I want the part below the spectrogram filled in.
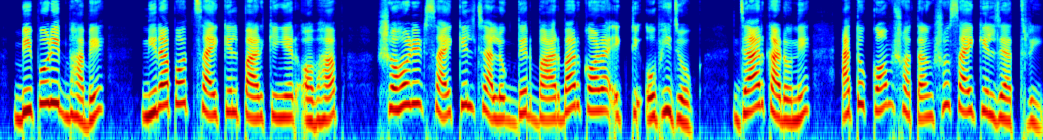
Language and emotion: Bengali, neutral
